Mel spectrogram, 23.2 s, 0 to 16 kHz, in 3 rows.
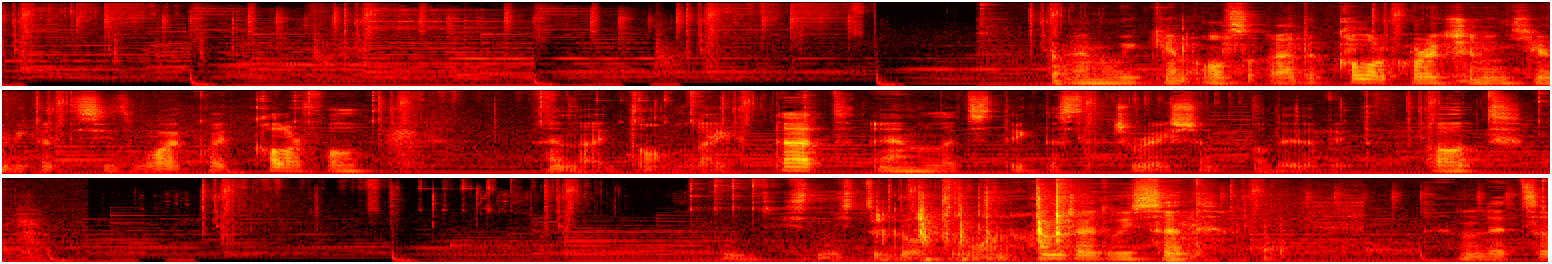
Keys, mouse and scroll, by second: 0.0 click, 0.2 click, 0.5 click, 1.2 click, 1.6 click, 1.8 click, 2.0 click, 2.2 click, 2.7 click, 3.3 click, 3.9 click, 4.1 click, 4.8 click, 9.1 click, 9.5 click, 10.8 click, 11.7 click, 19.8 KP_1, 20.0 KP_0, 20.6 Return.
